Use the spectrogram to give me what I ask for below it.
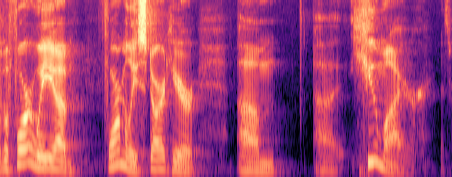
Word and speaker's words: Humire: It comes from Peru, and it's pronounced Humire.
